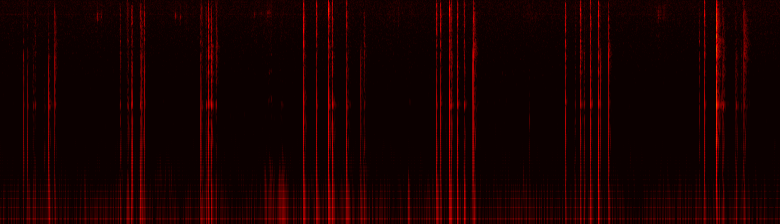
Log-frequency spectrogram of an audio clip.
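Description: Long nails tap and scratch the top surface of an empty, flat rectangular capiz shell tray held in both hands. Quick clusters of sharp, bright clicks come in short bursts, with a softer scratching patch between them. Each tap dies away almost instantly over a quiet background.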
